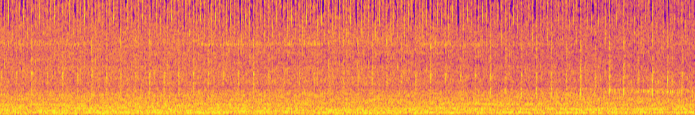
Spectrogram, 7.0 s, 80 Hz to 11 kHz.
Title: Audi a4 weird ticking noise 3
